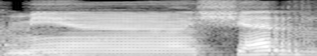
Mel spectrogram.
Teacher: من نون ظاہر نہ کیا جائے بلکہ نون کو اخفاء کرنا ہوتا ہے، یعنی نون کو چھپا کر پڑھنا پڑتا ہے، تو پڑھا جائے گا من شر، اور را بھی جس پر را پر زیر آ گیا ہے تو اس وجہ سے را باریک پڑھا جائے گا۔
